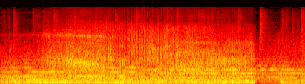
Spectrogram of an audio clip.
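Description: Military propeller aircraft engines drone in a steady, loud, continuous roar with a low throbbing hum, briefly dipping near the end as the sound cuts.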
